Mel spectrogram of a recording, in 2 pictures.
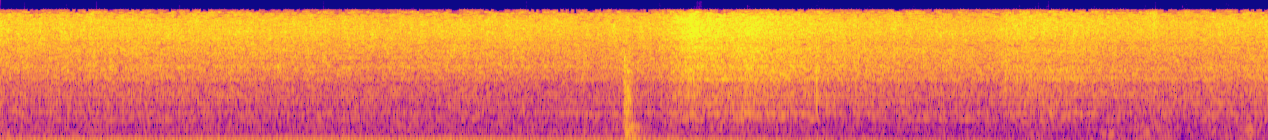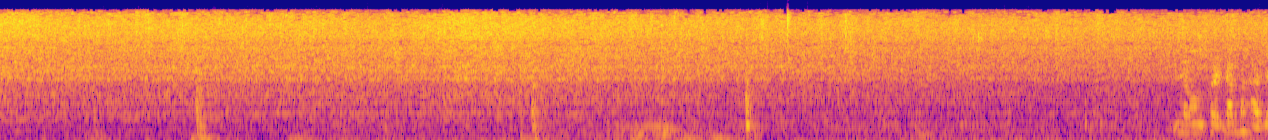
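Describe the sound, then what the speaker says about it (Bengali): Green chilli paste fries in hot oil in a pan while a sour-spicy puti fish curry is being cooked. A steady, close sizzle hisses throughout, broken by a few clinks of a utensil. "লঙ্কাটা ভাজা হয়ে গেছে"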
